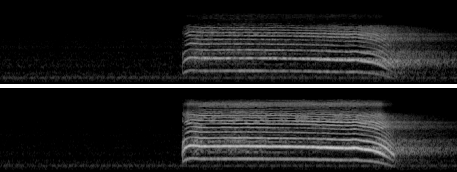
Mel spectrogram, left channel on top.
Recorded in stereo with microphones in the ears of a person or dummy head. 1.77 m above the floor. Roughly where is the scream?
Right.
